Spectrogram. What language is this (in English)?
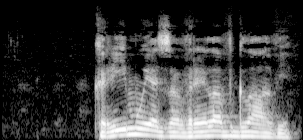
Slovenian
